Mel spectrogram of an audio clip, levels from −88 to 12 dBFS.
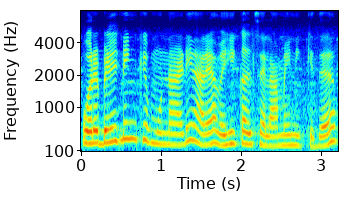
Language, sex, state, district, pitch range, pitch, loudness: Tamil, female, Tamil Nadu, Namakkal, 215-290 Hz, 240 Hz, -17 LUFS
